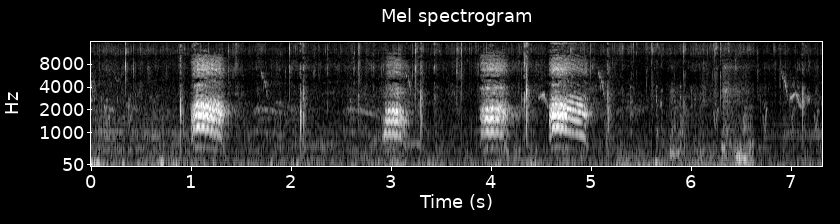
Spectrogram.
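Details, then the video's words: Crows gathered in large numbers cawing: four loud, rasping, harmonic caws spaced about a second apart, each slightly drooping in pitch, with faint background noise. "Huge numbers of crows crowing and crying sounds"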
